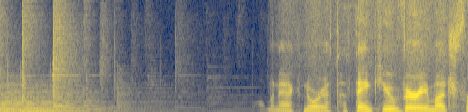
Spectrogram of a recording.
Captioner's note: audio out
